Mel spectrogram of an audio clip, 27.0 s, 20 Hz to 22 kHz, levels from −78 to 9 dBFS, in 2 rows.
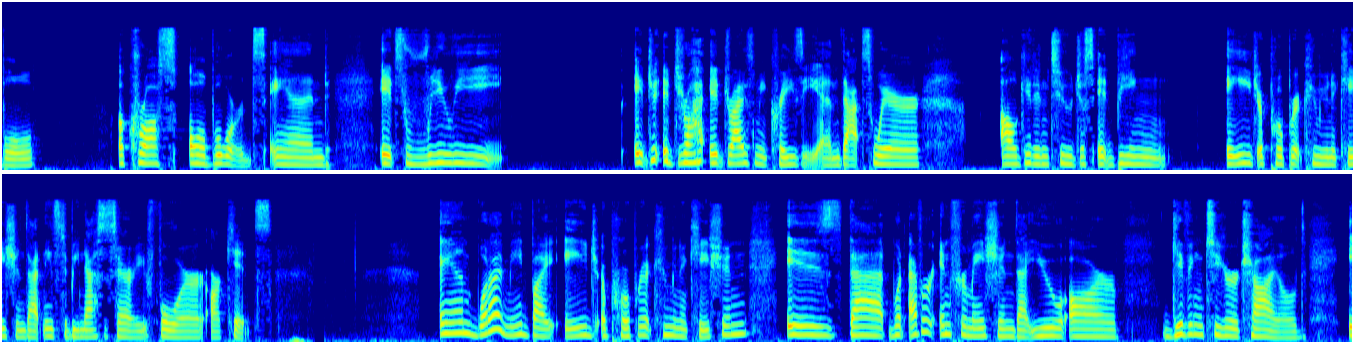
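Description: Likely MP3 compression at a low bitrate, consistent with 48 kbps, drops weak detail throughout, so the speech sounds watery and swirly. At 3.78 s, after "across all boards and", one long transform block spreads its noise ahead of an attack, producing pre-echo: a brief hiss about 13 dB up that smears the onset.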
